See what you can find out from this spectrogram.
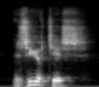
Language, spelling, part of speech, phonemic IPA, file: Dutch, zuurtjes, noun, /ˈzyrcəs/, Nl-zuurtjes.ogg
- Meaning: plural of zuurtje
